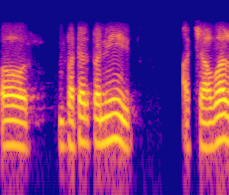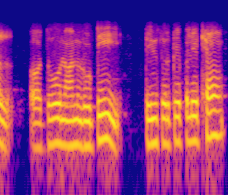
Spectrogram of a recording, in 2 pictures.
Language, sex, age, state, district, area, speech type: Hindi, male, 18-30, Uttar Pradesh, Chandauli, urban, conversation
